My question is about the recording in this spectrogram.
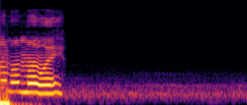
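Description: A pitched-up, sped-up female singing voice holds a final wavering note alone, without the backing music, and cuts off suddenly about a second in. After that only a faint steady hiss is left.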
